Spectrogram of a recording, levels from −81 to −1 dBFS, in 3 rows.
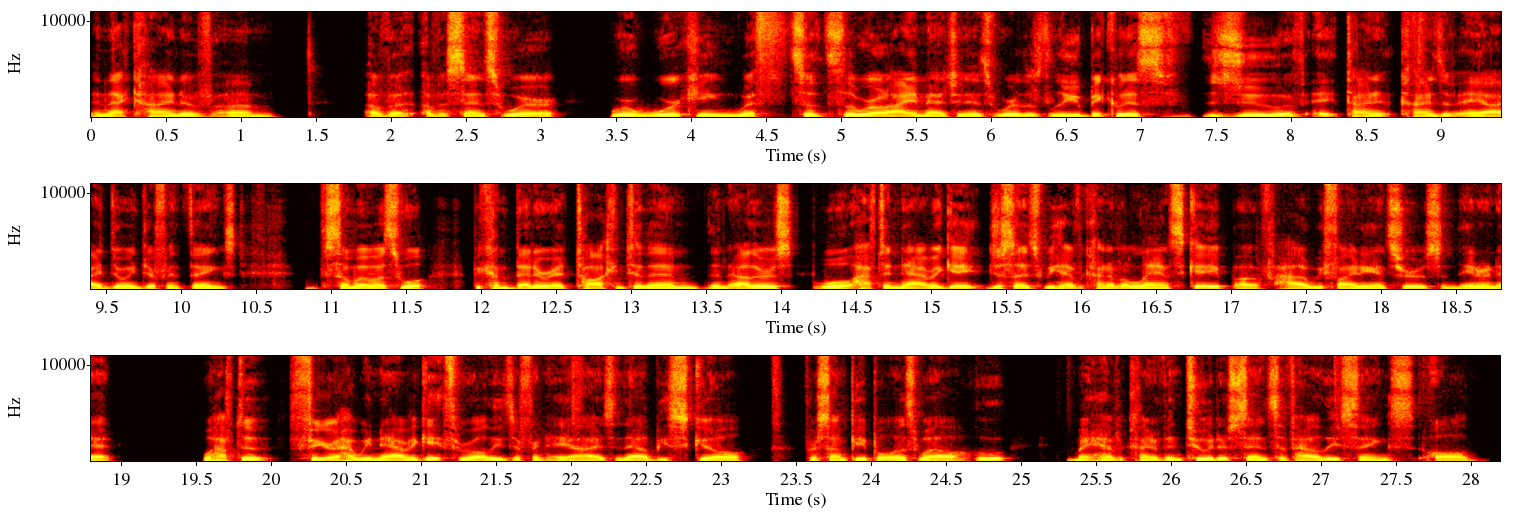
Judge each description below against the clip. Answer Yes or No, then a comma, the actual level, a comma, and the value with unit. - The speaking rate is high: Yes, fast, 215 wpm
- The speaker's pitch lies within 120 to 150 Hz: No, low, 100 Hz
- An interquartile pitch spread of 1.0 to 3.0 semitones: Yes, narrow, 2.4 semitones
